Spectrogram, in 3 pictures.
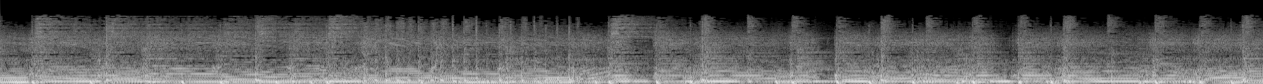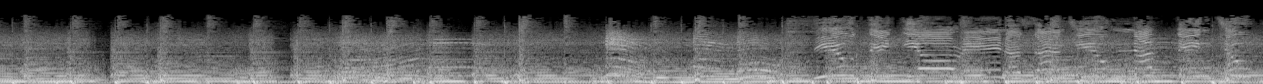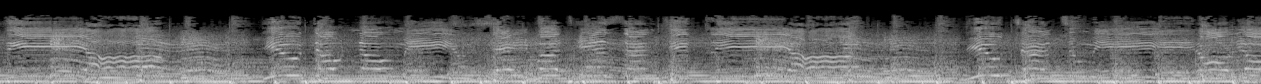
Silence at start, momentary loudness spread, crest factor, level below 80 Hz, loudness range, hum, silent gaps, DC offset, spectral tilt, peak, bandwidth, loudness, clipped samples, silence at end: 0 s; 4 LU; 12 dB; -24 dBFS; 2 LU; none; none; under 0.1%; -5.5 dB/octave; -2 dBFS; 11 kHz; -14 LUFS; under 0.1%; 0 s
